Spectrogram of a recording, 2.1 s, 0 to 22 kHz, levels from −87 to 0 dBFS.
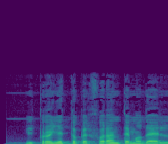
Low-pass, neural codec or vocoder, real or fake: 10.8 kHz; none; real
